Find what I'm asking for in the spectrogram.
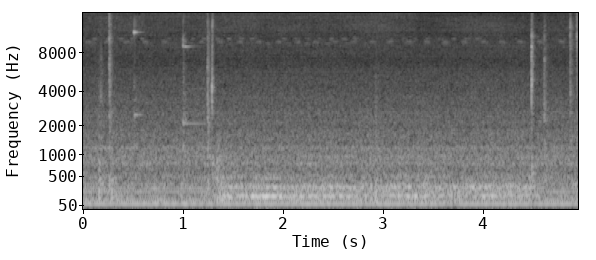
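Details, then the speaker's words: Nissan 240SX being revived, fuel pump heard after replacing missing under-hood fuel pump fuse: steady low electric hum under a few light clicks, pump sounds long unused but priming; normal fuel pump priming, fuel reaching pump. "hope you guys could hear that because that is a great sign that means we're getting fuel to the fuel pump"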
